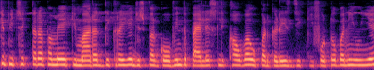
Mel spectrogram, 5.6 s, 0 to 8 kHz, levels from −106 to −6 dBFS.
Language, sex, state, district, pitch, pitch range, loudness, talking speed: Hindi, female, Uttar Pradesh, Gorakhpur, 220 Hz, 205-230 Hz, -27 LUFS, 265 wpm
